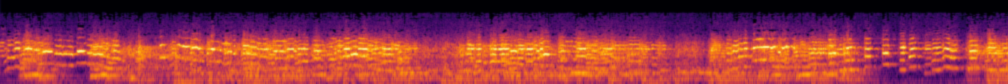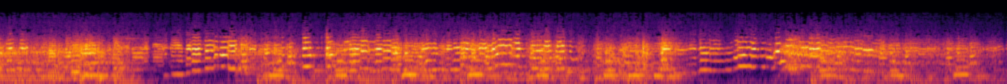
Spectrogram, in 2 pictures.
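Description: A lively swing jazz recording plays loudly and continuously, with dense brassy instrumentation and a driving beat, and a few brief dips in the busy arrangement.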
